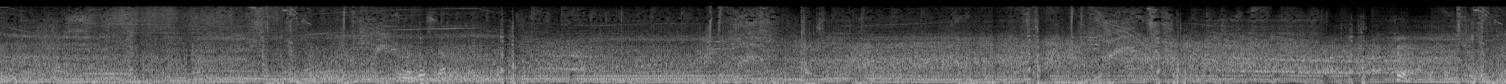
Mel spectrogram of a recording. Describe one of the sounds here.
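Toy car engines hum and whine steadily.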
